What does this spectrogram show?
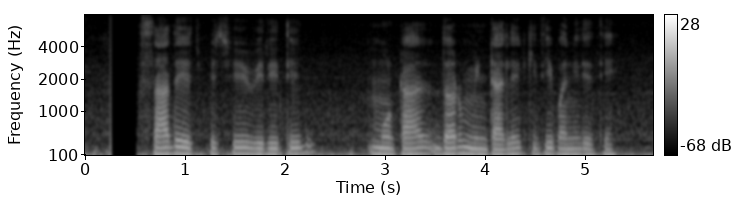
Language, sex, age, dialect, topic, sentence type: Marathi, male, 18-24, Varhadi, agriculture, question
